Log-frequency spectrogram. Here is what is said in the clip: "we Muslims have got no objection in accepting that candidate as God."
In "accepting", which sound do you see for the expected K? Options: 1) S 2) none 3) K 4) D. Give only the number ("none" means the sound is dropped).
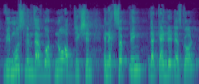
3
